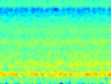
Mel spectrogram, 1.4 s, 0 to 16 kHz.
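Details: 2012 Mazda 6 3.7-litre idling from cold, temperature gauge mid, not overheating: steady loud fan roar, as the fan goes to high speed at once, pulsates and stays on after key off; owner suspects the fan control module, not the coolant sensor, and replacing the module fixed it.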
